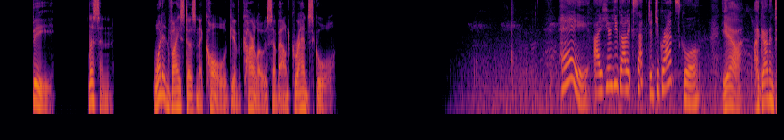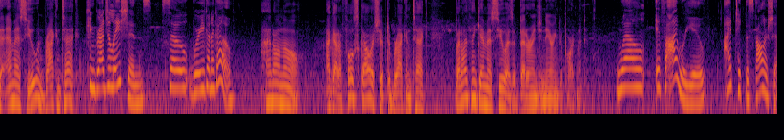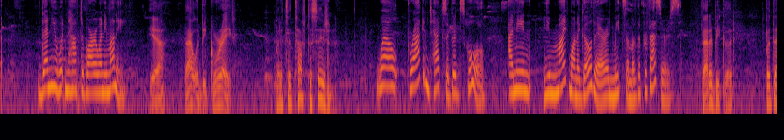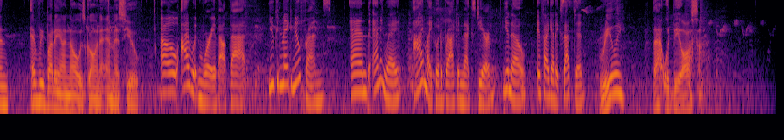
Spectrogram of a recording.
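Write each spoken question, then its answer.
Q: What advice does Nicole give Carlos about grad school?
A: Take the scholarship to Bracken Tech, visit and meet the professors, and don't worry about friends because he can make new ones.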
